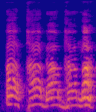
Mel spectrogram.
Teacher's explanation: పెదవులు రెండు కలిస్తే మాత్రమే పుడతాయి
